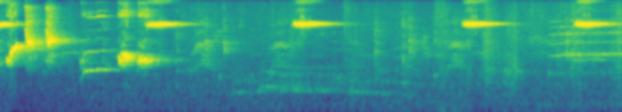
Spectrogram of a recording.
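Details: Orange-headed thrush, morning gemercik singing: a few loud warbled phrases at first, then sparse thin high whistles spaced a second or two apart over quiet background.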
